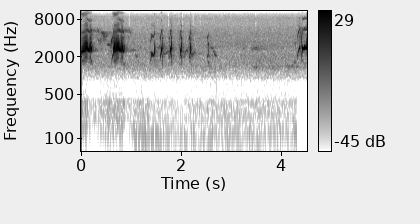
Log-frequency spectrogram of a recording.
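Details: Great crested flycatcher (Myiarchus crinitus), song: loud sweeping wheep whistles at start and end with a quick run of six short burry notes between, a low burry vibrato; the only eastern flycatcher nesting in cavities.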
